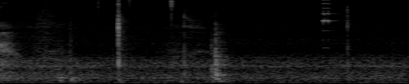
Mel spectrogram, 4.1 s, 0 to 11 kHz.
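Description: A few faint clicks, then a short high-pitched key beep from an iCharger 4010 Duo battery charger near the end as its TAB/SYS button is pressed.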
